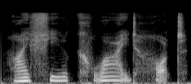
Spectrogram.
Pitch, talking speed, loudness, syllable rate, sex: 175 Hz, 125 wpm, -18 LUFS, 3.1 syllables/s, female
